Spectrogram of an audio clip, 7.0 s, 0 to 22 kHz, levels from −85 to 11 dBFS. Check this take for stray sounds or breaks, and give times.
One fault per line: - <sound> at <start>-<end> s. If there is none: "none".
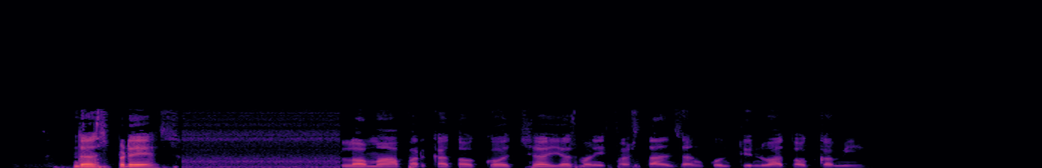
none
